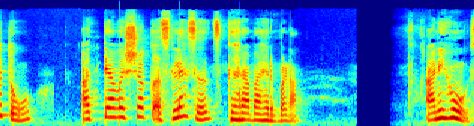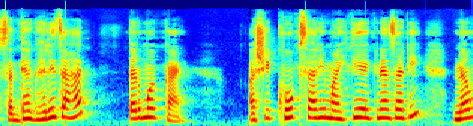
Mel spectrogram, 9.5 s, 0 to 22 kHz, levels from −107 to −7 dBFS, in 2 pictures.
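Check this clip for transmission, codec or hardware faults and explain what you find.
Clock drift buffer slips: two devices likely run on clocks roughly 500 ppm apart, so the buffer between them drifts until a small block of samples is dropped or repeated. From 0.60 to 9.0 s, this puts a regular click into the speech every 0.6 s.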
